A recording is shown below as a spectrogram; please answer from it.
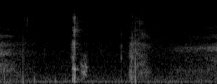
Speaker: see it's funny but not really cuz I hate hiccups I hate him it's really bad hiccups so yeah I'm bored really bored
